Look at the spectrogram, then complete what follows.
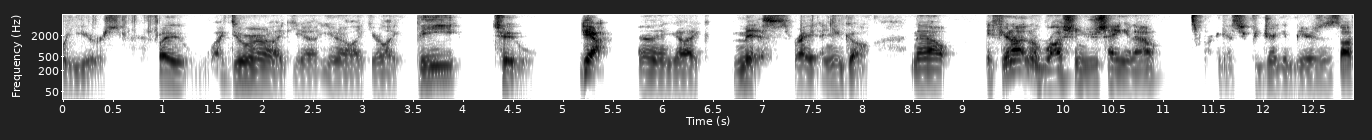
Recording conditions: video call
